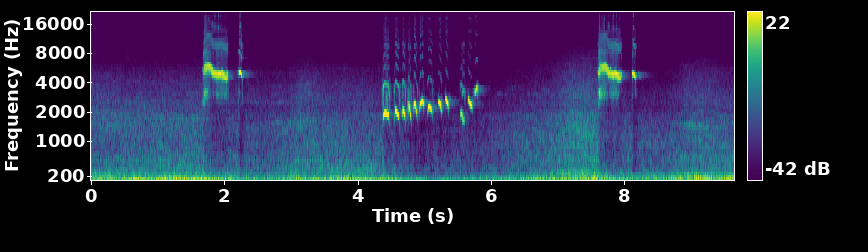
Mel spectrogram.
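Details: Young Orange-headed Thrush singing to spur other birds to sing: two brief high whistled notes, then a rapid jumbled run of chirps, then another high whistle, over a low rumble of passing traffic.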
